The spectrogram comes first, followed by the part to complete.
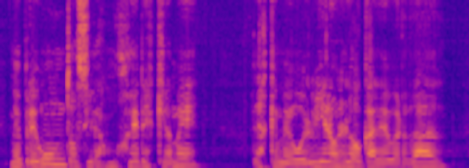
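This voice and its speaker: A woman speaks at a fairly slow pace and a fairly low pitch in a monotone, flat intonation. The recording is very clean, with a silent background. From outside Argentina. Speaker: poet. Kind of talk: poetry reading; interview.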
